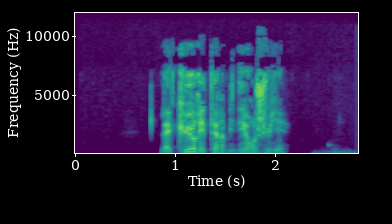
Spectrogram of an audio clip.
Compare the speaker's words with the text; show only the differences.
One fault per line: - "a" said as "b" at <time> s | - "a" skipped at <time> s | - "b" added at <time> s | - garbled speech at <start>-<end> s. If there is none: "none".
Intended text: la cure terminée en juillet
- "est" added at 1.2 s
